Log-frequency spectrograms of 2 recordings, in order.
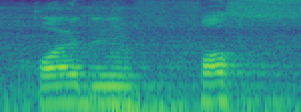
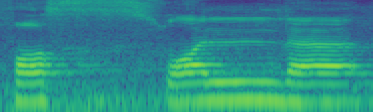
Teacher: Fa ince, sad kalın, lam ince.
